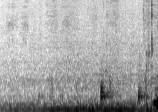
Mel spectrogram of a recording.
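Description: Chalk or marker writing on a board in a Hindi literature lesson, a few short faint scratching strokes near the end, quiet and close, with no talk over them.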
